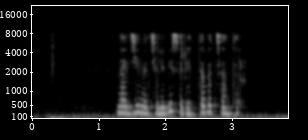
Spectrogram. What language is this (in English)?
Russian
